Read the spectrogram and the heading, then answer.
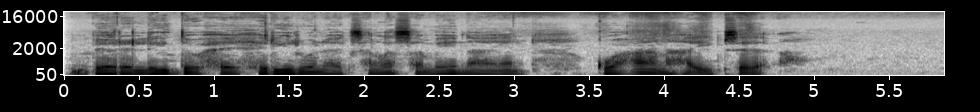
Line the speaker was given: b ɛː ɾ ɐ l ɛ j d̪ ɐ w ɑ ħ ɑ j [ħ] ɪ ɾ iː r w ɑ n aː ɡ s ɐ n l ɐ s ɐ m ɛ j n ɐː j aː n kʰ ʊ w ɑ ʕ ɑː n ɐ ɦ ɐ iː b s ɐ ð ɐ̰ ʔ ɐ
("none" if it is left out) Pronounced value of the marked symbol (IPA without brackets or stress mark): ħ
